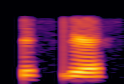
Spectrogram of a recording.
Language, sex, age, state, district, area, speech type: Bodo, male, 45-60, Assam, Udalguri, rural, conversation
